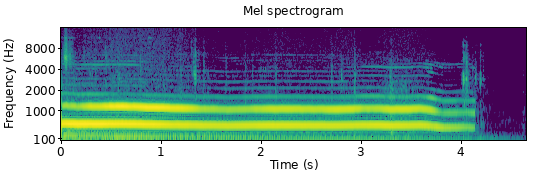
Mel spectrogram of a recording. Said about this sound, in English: Let's go ahead and do a howl with the pups.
